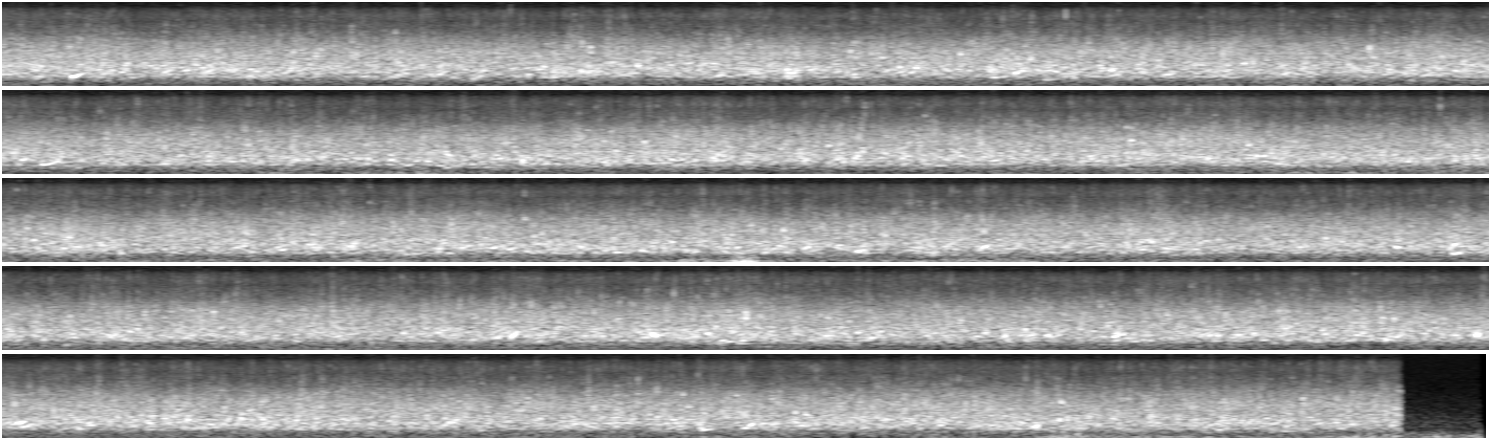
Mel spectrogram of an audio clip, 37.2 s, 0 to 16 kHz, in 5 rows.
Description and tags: Field-recordning of an actual stream in the countryside of Sweden.
Recording-date:Unknown. Sony digital equipment (16 bit) and a Sony stereo-mic (ECM-MS 907)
